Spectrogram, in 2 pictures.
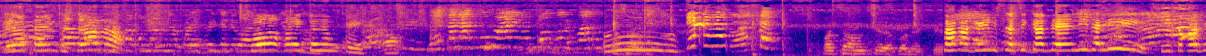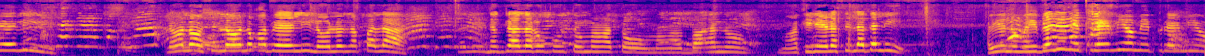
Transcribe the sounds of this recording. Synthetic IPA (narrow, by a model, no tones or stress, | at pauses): ʔɐjat̪ajɪŋkʊsaa | kokaɪnt̪ɐnoŋkɛ | ʔo | pɐsaɐnkɛponɛpapɐɡɛjmsnɐsɪkɐbɛːlid̪alit̪iːt̪okɐbɛːli | loːlo̞sɪlo̞ːlo̞kɐbɛːlilo̞ːlo̞nɐpɐla | d̪alinɐɡ̚laːlɐɾowpunt̪omɐŋat̪omɐŋabaʔɐno̞ | mɐŋat̪ɪnɛːlɐsɪlad̪ali | ʔɐjanːʊŋmɐibɐlimɛjpɾɛːmjomɛjpɾɛːmjo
